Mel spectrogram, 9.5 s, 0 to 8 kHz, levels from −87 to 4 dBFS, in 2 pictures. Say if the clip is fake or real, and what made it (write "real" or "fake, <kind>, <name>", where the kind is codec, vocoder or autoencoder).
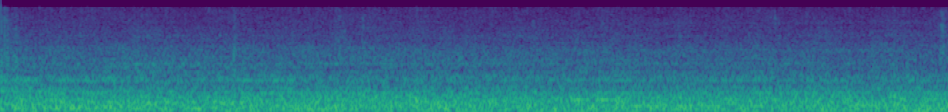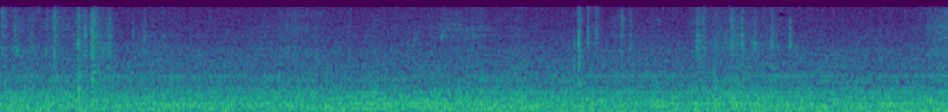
real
